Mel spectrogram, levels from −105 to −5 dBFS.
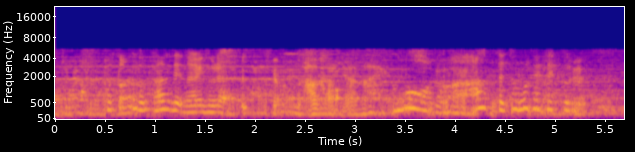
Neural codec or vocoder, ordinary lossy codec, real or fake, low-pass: vocoder, 22.05 kHz, 80 mel bands, HiFi-GAN; none; fake; 5.4 kHz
